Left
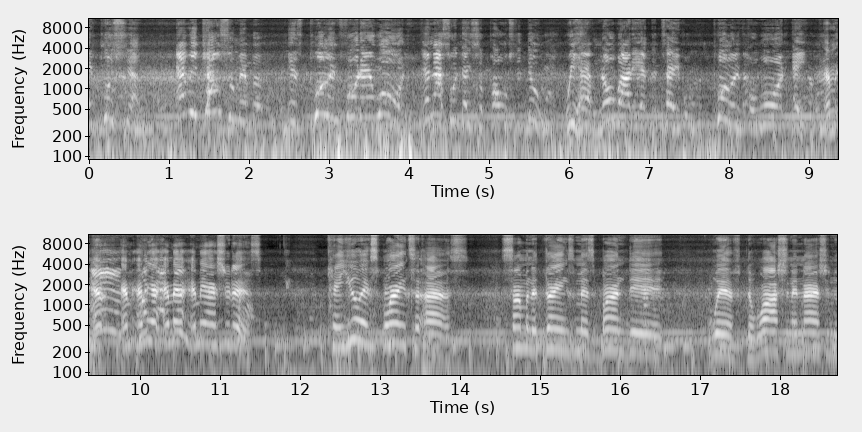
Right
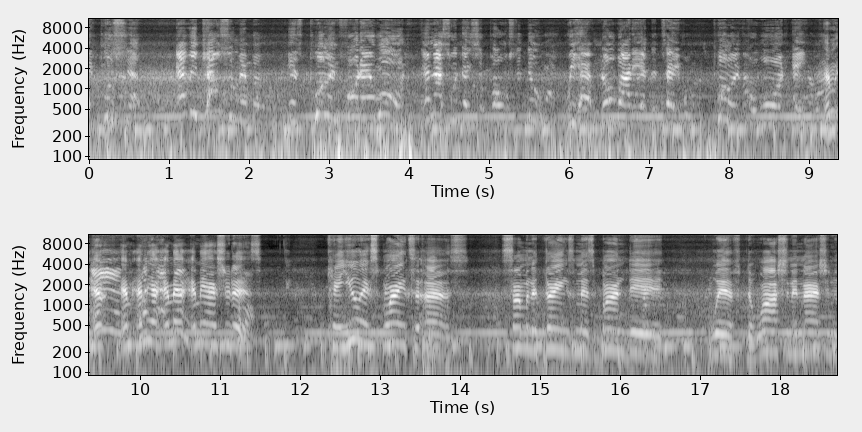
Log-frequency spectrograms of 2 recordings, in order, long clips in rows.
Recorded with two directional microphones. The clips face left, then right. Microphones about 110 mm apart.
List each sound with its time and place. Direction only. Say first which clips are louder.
0.2 s a man's voice: left 2 dB; 45° left (ahead or behind)
5.5 s a man's voice: left 4 dB; 40° left (ahead or behind)
9.1 s speech: right 1 dB; 5° left (ahead or behind)
12.4 s speech: left 2 dB; 30° left (ahead or behind)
